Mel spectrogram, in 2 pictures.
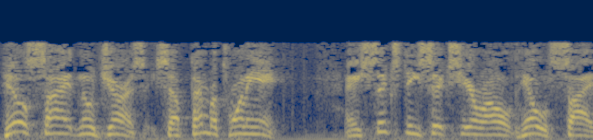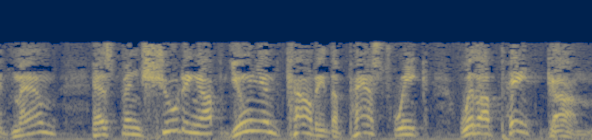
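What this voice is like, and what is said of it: Put-on New Jersey accent. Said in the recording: “This has to be done in a Jersey accent.”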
